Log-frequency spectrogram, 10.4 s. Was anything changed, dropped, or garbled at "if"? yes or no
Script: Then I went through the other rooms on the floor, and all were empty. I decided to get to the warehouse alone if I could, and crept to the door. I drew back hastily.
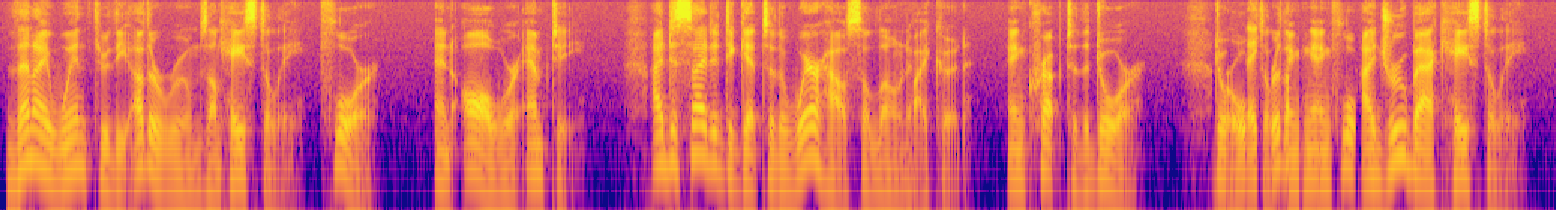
yes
